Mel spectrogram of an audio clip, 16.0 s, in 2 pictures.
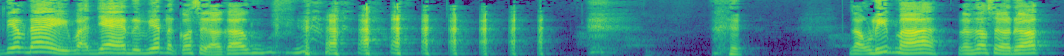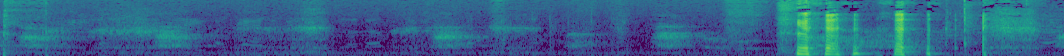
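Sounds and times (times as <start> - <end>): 
speech: 0.0 - 3.3, 6.4 - 7.9, 14.0 - 15.0
laughter: 1.9 - 4.7, 5.4 - 5.6, 13.8 - 15.7
dog barking outside: 4.3 - 5.0, 6.1 - 6.5, 8.0 - 9.7, 11.1 - 14.9.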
